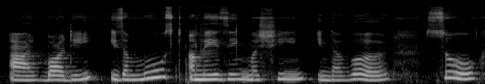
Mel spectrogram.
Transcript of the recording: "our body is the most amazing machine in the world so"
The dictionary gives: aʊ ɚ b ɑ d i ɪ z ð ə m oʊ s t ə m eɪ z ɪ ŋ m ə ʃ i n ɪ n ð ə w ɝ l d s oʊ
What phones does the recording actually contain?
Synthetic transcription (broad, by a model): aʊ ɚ b ɑ d i ɪ z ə m oʊ s t ə m eɪ z ɪ ŋ m ə ʃ i n ɪ n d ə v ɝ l d s oʊ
